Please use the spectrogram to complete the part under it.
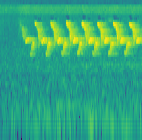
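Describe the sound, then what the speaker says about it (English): Songbird singing outdoors, a rapid repeated series of bright high chirps in a steady rhythm, fairly close and clear over faint background noise, with no talking. "Do you hear this beautiful bird?"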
